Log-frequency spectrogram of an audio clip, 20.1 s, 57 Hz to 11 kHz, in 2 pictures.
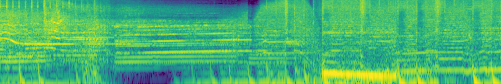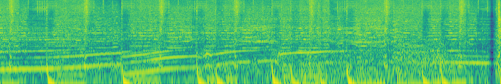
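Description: A 2003 Yamaha YZF R1 sport motorcycle accelerating hard on a road, its engine climbing through repeated rising revs and gear changes, loud and close with wind noise.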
